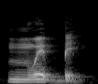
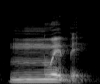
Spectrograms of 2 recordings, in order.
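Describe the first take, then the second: No difference in how they are said.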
